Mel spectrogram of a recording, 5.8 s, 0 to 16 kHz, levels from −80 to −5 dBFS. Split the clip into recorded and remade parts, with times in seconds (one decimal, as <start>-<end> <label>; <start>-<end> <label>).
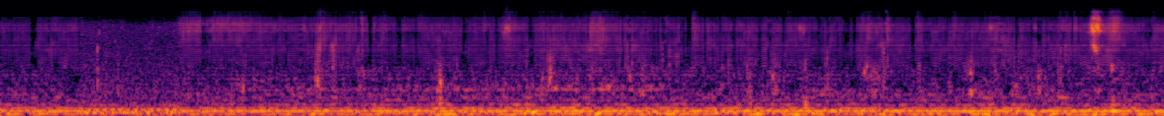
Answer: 0.0-0.4 remade; 0.4-0.9 recorded; 0.9-5.8 remade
